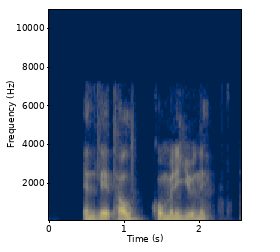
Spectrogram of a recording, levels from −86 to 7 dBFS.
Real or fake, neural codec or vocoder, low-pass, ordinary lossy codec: fake; codec, 16 kHz, 0.8 kbps, ZipCodec; 7.2 kHz; MP3, 64 kbps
